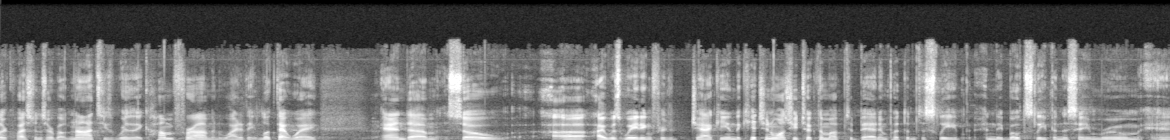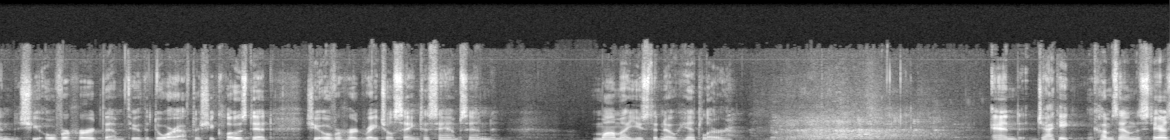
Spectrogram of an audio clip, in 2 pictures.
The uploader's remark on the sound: Live from the Winnipeg Comedy Festival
